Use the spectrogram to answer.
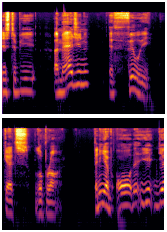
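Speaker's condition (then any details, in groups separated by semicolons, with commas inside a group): No condition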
